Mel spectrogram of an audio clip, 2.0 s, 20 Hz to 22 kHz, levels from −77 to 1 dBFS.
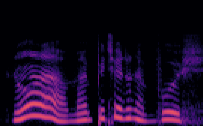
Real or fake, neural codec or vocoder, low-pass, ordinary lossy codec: real; none; 7.2 kHz; none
